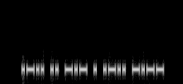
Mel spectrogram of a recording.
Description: Morse code, heard as a keyed tone, about 53 wpm, 700 Hz. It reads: LIKELY
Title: Sets of 2 Words - New Word Drill - 50wpm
